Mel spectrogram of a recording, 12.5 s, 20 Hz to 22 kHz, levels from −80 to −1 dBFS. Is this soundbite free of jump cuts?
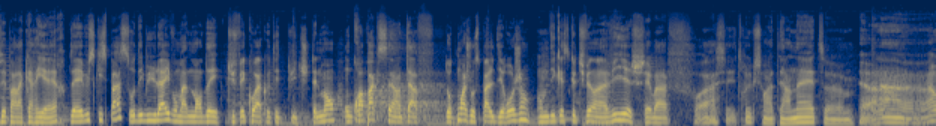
no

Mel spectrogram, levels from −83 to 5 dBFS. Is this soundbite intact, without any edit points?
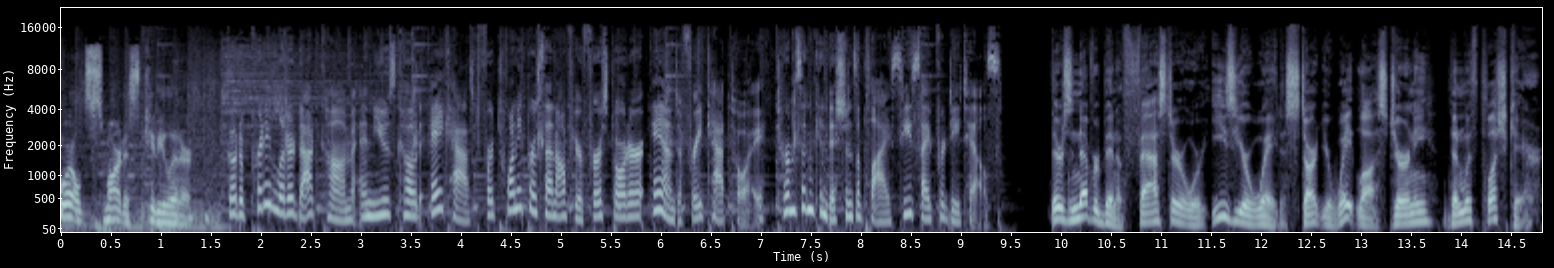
no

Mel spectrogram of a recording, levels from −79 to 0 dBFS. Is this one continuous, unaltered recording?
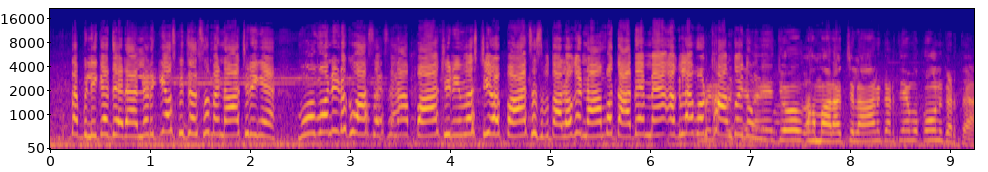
no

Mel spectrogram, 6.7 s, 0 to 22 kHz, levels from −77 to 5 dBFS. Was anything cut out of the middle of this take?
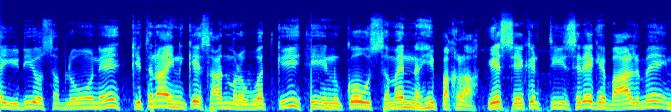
yes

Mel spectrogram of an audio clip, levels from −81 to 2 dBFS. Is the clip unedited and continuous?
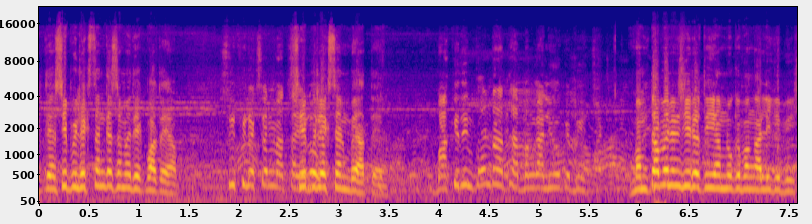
yes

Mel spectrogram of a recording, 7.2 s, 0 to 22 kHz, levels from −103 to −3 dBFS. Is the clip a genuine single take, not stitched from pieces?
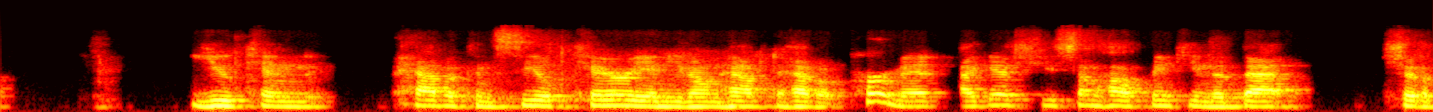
yes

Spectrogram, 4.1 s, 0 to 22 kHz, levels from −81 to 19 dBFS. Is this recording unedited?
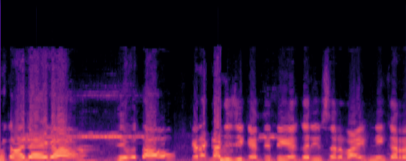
no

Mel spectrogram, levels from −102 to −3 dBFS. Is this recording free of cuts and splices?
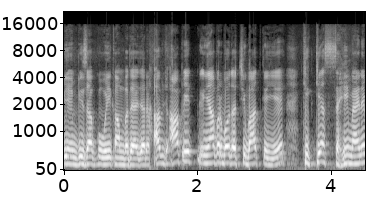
no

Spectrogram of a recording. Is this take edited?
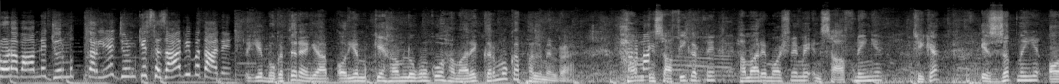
no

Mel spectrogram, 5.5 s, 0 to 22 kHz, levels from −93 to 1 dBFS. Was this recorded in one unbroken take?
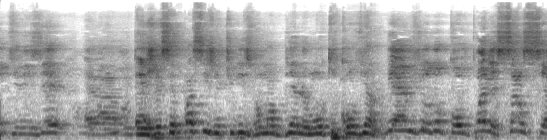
no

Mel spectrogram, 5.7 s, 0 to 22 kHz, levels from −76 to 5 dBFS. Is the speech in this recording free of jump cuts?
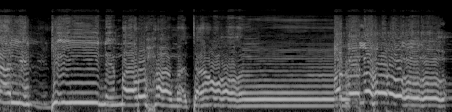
yes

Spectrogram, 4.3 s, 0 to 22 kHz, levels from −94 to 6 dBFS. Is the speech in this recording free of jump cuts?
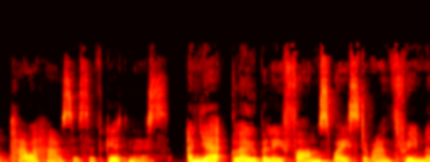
no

